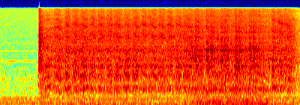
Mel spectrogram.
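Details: VW Passat crank no-start with no spark, no communication and no injector pulse: steady starter churning at about three beats per second with no catch while the coil is fired rapidly in succession; caused by a bad sensor ground.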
